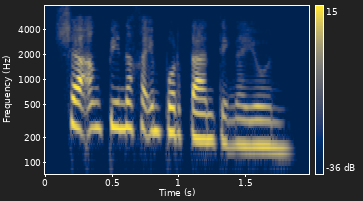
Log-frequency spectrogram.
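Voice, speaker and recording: A woman's voice: medium pitch, expressive, measured pace, no room sound, clean studio sound. A woman reading a scripted first-person romance novel as an audiobook narrator.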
